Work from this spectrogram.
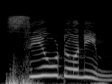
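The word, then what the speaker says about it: pseudonym: সিউডোনিম, দেখো আমি উচ্চারণটা কি করলাম, সিউডোনিম মানে ছদ্মনাম।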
